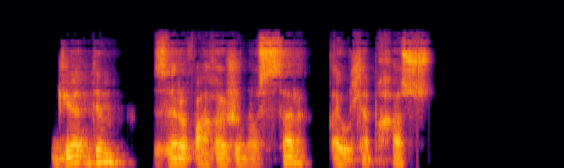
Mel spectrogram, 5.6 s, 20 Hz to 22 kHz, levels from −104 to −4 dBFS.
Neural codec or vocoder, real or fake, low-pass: none; real; 10.8 kHz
